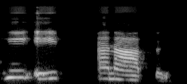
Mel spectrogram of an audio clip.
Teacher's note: I'm stressing on the Apple not on and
